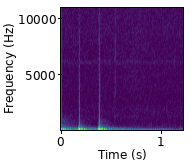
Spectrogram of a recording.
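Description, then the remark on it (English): Two quick, heavy knocks land about a fifth of a second apart, each a deep thud with a sharp attack, followed by a low, fading rumble. No voices. “So that's like a vigorous rap at the door.”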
